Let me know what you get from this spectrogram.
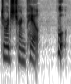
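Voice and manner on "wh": high, loud, startled stammer. A narrator's reading. George stammering in fear at Boots's news. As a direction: trip over the first word in fright. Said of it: "he stammered".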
